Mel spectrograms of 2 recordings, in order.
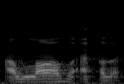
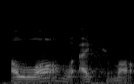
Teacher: আমাদের মনে রাখতে হবে আকবারে যেটা আছে এই শব্দটার মধ্যে কফ না এটার মধ্যে কাফ আল্লাহু আকবার এটা নরম করতে হবে আল্লাহু আকবার আল্লাহ মহান আকবার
